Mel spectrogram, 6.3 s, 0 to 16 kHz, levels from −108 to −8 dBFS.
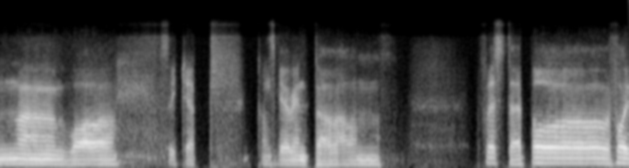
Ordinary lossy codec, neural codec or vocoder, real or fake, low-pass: Opus, 16 kbps; codec, 16 kHz, 1 kbps, X-Codec, HuBERT features, trained on general audio; fake; 7.2 kHz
